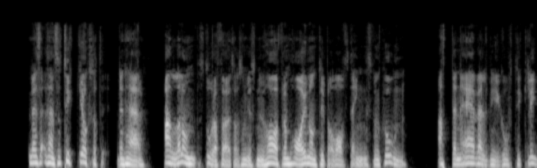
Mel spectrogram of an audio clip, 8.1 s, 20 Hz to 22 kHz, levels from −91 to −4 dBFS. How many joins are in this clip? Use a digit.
0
